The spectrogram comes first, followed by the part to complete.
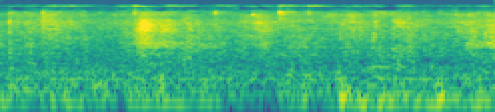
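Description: Footsteps of a person walking quickly, with the rustle and bumps of a handheld camera.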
